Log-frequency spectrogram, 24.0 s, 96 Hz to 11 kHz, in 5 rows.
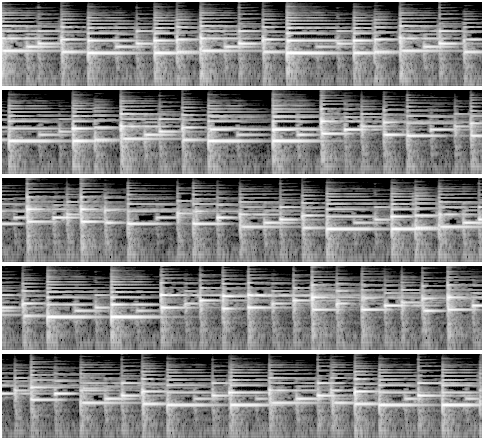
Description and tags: Song4 PIANO Fa 4:4 120bpms
beat, 120, loop, HearHear, bpm, Fa, Piano, Chord, blues, rythm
